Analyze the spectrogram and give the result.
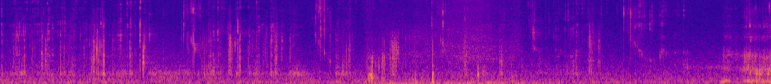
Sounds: people eating crisps

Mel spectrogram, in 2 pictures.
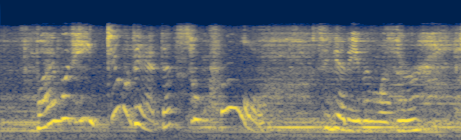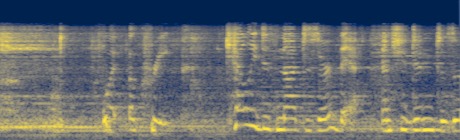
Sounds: music
speech

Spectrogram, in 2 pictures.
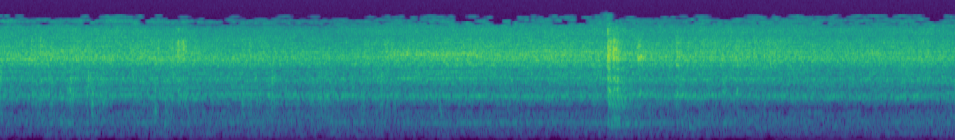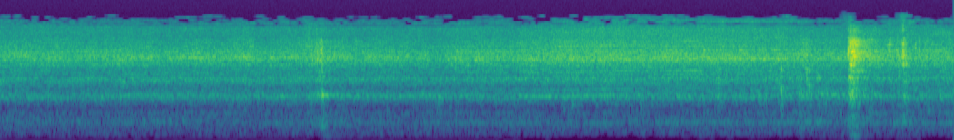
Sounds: vehicle

